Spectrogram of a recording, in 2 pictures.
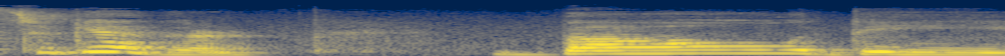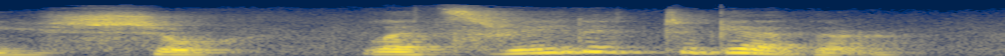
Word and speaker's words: Baudīšu: There is a diphthong au in this syllable. Bau. Bau. Do you think you can pronounce it together with me? Let's try. Bow. Let's do it again.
